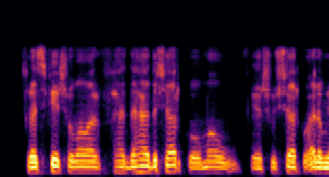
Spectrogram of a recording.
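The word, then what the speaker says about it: Charcot: التي هي كلمة فرنسية لا تلفظ، شاركوت بيكتبوها شاركو.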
